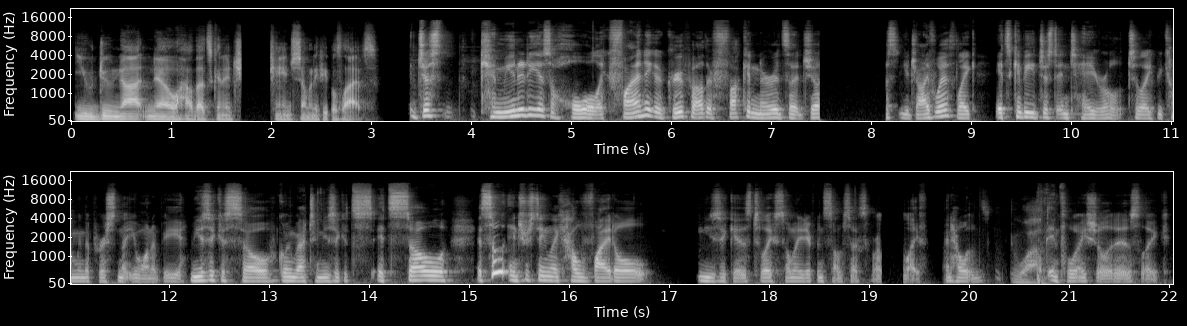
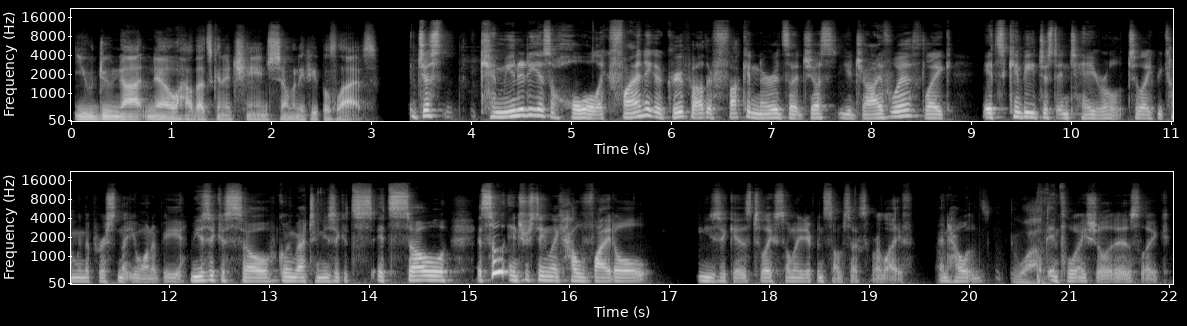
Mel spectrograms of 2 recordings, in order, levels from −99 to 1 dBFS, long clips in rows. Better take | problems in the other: second | audio freezing; at 1.5 s, at 7.5 s for 0.5 s and at 19 s

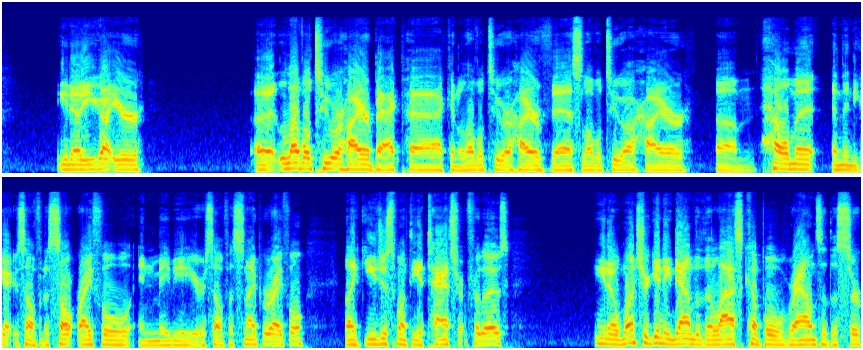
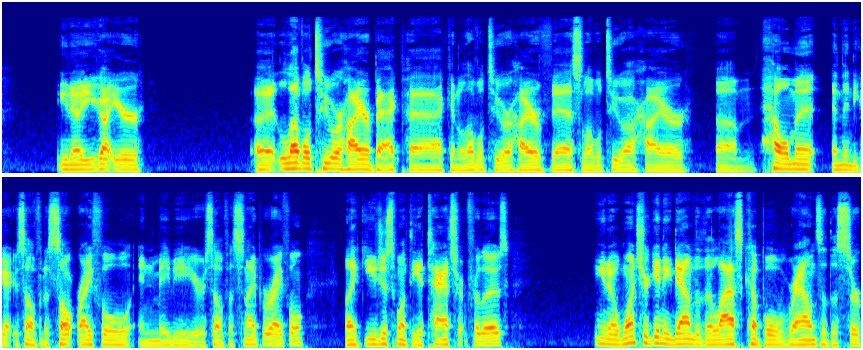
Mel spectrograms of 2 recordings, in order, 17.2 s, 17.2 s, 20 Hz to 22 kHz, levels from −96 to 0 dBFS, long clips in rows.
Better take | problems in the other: second | distortion; slight; 10 dB below the speech

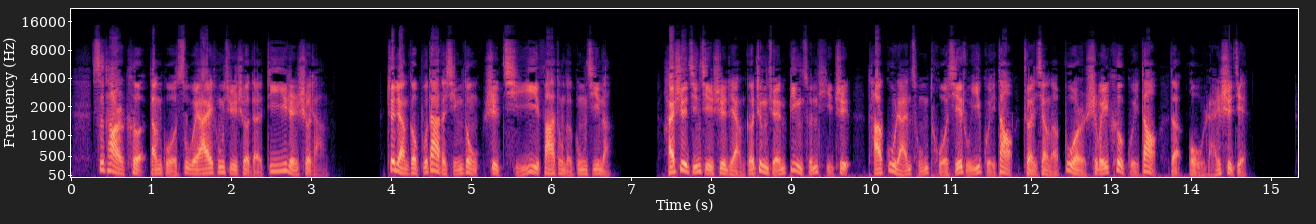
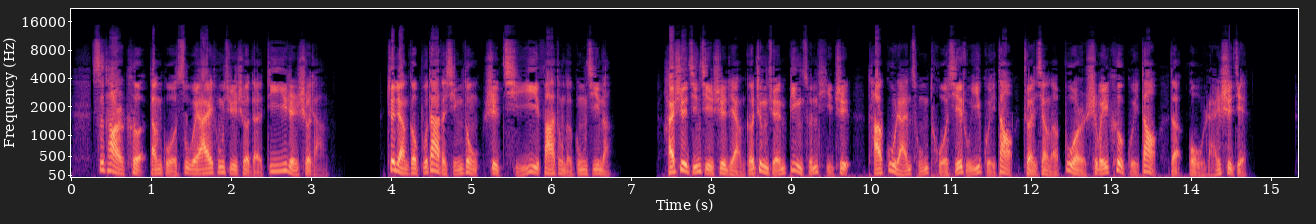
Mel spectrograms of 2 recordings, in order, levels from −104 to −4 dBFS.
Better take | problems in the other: neither | none

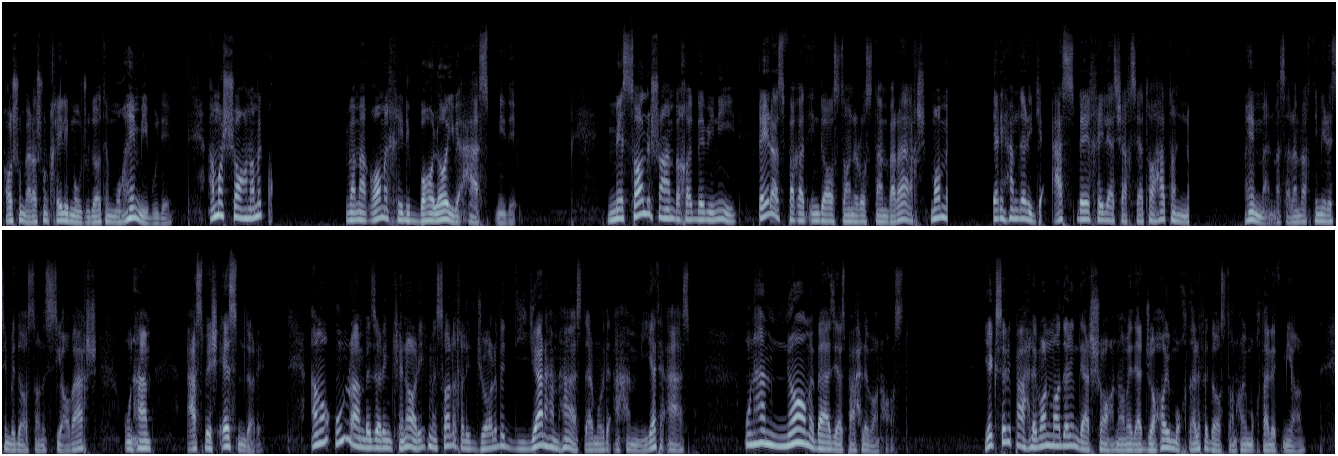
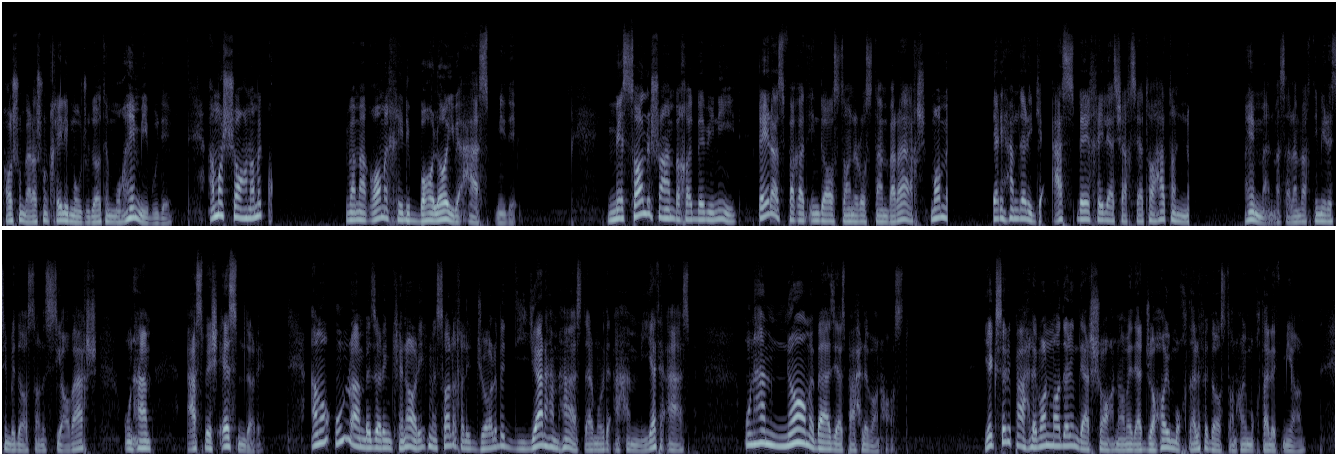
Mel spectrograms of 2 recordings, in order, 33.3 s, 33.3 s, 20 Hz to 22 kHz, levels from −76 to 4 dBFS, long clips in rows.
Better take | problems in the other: neither | audio cutting out; at 3.5 s for 1 s, at 12 s for 0.5 s and at 15 s for 0.5 s; the same in both

